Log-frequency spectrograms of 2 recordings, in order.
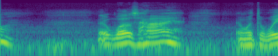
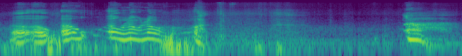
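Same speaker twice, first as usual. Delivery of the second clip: real alarm as the sled slides; panicked; 9 semitones higher than usual. Real, not acted. Losing control on the sled.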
